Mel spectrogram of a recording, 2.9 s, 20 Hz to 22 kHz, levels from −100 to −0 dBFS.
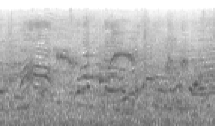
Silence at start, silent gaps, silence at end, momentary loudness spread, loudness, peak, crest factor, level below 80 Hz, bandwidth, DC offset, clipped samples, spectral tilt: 0 s; none; 0 s; 3 LU; -37 LUFS; -26 dBFS; 14 dB; -52 dBFS; 16.5 kHz; under 0.1%; under 0.1%; -3.5 dB/octave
